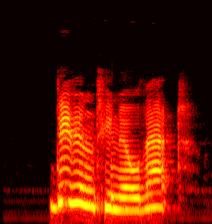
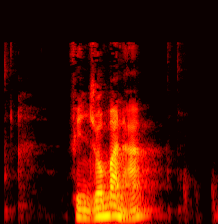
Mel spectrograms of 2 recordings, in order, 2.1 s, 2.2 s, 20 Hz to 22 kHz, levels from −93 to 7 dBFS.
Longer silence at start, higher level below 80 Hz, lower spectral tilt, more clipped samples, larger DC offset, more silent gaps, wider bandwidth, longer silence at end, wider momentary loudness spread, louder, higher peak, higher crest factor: second, 0.5 s vs 0.75 s; second, -68 dBFS vs -56 dBFS; about the same, -6.5 dB/octave vs -6.5 dB/octave; neither; neither; neither; second, 6.4 kHz vs 11.5 kHz; second, 0.3 s vs 0.7 s; second, 8 LU vs 15 LU; first, -20 LUFS vs -25 LUFS; about the same, -8 dBFS vs -6 dBFS; second, 14 dB vs 22 dB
